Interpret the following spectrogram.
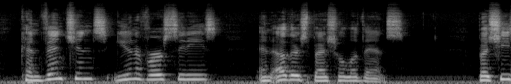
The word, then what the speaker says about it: Evin: They have 2 daughters, Allie, who's 10, and Even, who is 14, and that's spelled Evin.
